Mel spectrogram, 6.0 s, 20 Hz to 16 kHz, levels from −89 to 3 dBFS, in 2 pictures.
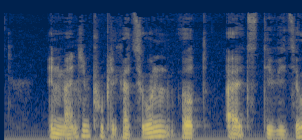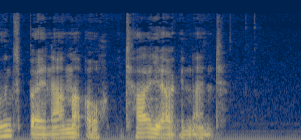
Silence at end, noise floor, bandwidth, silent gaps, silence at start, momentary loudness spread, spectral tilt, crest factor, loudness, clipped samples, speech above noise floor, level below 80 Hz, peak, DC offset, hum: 0.75 s; -47 dBFS; 11.5 kHz; none; 0.45 s; 8 LU; -7 dB/octave; 20 dB; -21 LUFS; under 0.1%; 27 dB; -40 dBFS; -2 dBFS; under 0.1%; 50 Hz at -40 dBFS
